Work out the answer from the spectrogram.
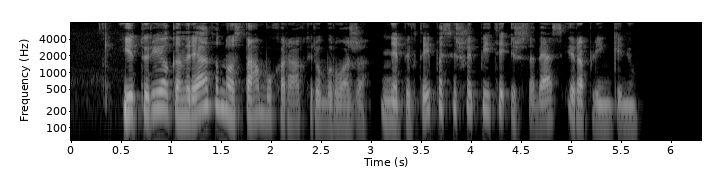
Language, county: Lithuanian, Klaipėda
